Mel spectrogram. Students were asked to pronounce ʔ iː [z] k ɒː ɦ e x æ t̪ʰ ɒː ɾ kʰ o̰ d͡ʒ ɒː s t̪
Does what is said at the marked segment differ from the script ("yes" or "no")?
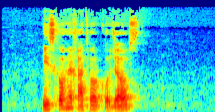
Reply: yes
